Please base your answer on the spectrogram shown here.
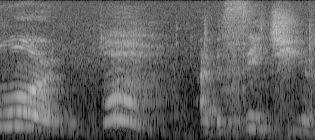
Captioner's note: sighs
